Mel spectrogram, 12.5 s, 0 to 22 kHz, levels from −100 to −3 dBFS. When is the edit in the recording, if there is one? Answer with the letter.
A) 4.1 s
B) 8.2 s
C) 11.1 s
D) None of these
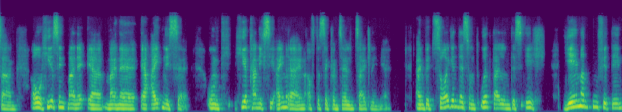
B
